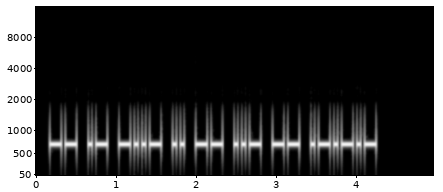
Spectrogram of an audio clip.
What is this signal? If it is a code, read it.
Morse code, heard as a keyed tone, about 25 wpm, 700 Hz. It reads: MAXIMUM.
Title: Sentences from Top 1300 Words 25wpm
